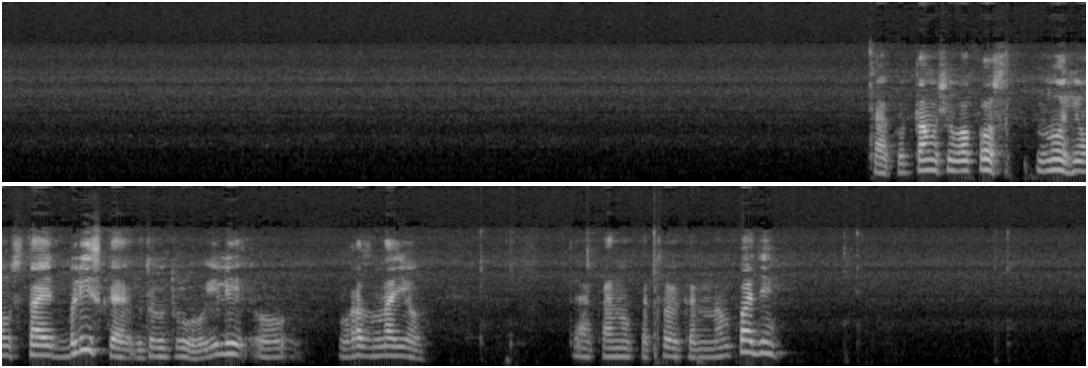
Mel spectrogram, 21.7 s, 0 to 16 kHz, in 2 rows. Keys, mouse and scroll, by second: 10.1 KP_1, 13.2-15.8 drag, 16.0-16.8 middle drag, 17.5 KP_3, 20.8 click.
